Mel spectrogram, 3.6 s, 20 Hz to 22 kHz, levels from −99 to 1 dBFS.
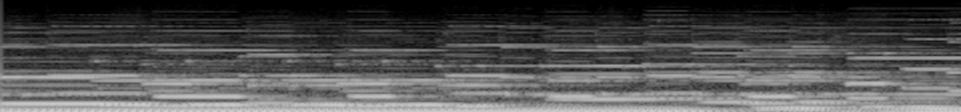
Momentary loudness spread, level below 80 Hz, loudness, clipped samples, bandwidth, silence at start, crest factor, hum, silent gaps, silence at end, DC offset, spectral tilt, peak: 4 LU; -26 dBFS; -24 LUFS; under 0.1%; 8.4 kHz; 0 s; 12 dB; none; none; 0 s; under 0.1%; -8.5 dB/octave; -10 dBFS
